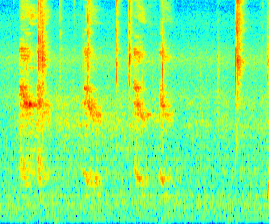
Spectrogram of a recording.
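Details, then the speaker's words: Young boy with a chronic cough of three months, with weight loss and suspected allergy; worse at night, coughs lying down and even in sleep: about five short dry cough bursts in a quiet room. "ये देखो अभी ऐसे बैठा रहेगा बैठ जाएगा मतलब ऐसे लेटा रहेगा खासता रहेगा थक जाएगा सोता सोता भी खासता रहेगा"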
